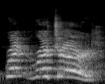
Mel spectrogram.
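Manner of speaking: high-pitched mock distant call. Wizard calls to Richard, high mock holler. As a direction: imitate someone hollering for a friend. Imitating Zed calling out to Richard.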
